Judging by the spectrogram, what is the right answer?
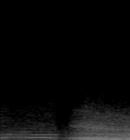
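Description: A Porsche race car in an endurance race at Sonoma passes by, its engine tone climbing then dipping and surging again as it rushes past, fairly brief and fading at the end.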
